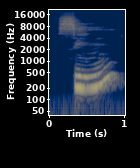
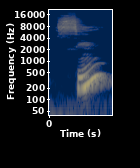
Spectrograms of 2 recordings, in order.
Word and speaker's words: sim: Sim, não. Both are very nasal, okay? Sim, não.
